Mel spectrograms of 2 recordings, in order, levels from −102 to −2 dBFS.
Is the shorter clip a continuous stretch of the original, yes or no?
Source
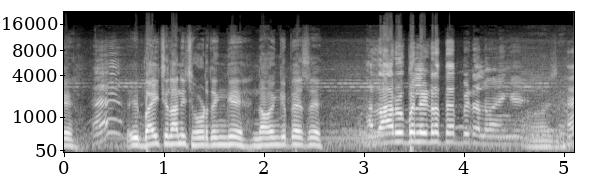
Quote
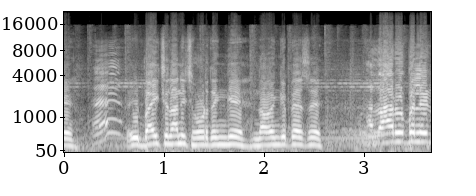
yes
